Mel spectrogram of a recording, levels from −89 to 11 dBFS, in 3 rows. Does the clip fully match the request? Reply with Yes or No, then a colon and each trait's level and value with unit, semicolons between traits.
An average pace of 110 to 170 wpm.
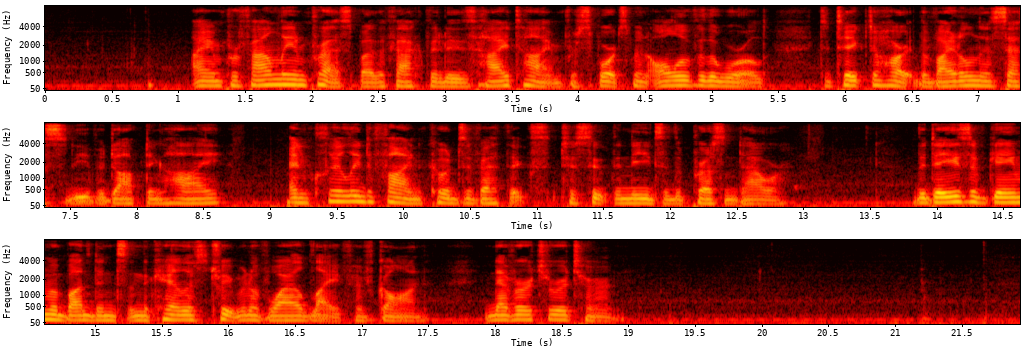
Yes: average, 165 wpm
